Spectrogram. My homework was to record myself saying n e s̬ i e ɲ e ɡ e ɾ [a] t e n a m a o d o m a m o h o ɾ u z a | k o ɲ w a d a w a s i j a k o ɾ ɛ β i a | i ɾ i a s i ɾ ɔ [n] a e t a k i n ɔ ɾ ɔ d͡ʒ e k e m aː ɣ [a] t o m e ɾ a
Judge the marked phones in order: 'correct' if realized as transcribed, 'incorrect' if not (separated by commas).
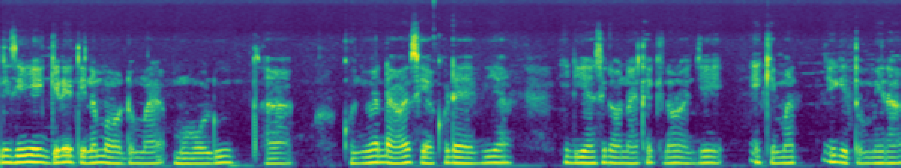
incorrect, correct, incorrect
